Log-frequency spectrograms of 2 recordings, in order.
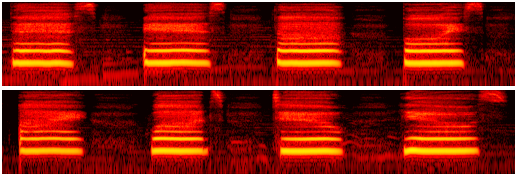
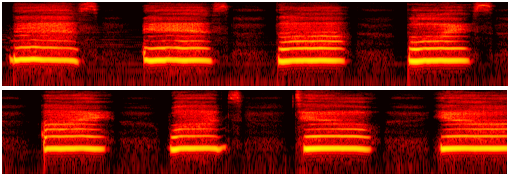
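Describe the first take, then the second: First: It is said at a middle pitch. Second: It is said at a high pitch.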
